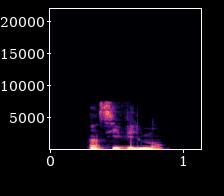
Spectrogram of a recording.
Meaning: uncivilly
- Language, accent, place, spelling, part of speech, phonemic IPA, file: French, France, Lyon, incivilement, adverb, /ɛ̃.si.vil.mɑ̃/, LL-Q150 (fra)-incivilement.wav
